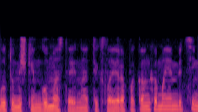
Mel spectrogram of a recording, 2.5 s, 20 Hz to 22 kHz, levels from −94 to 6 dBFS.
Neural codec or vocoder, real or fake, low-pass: vocoder, 44.1 kHz, 128 mel bands every 512 samples, BigVGAN v2; fake; 5.4 kHz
